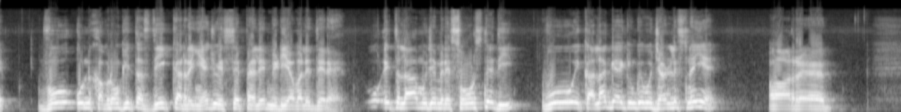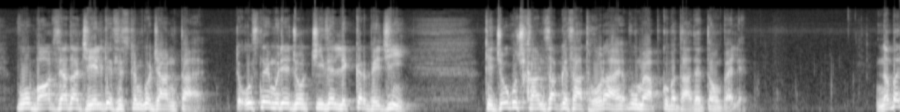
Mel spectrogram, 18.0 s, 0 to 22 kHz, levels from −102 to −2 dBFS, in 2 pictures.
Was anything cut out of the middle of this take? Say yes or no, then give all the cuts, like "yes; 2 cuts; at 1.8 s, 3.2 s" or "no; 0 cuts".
yes; 1 cut; at 3.8 s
